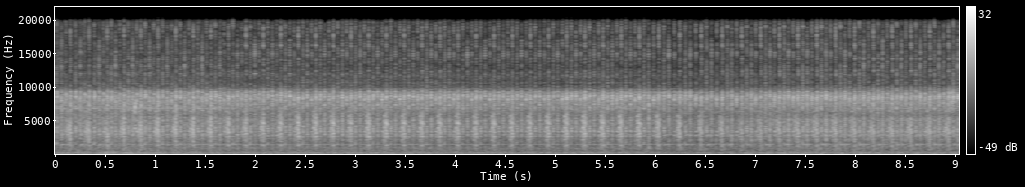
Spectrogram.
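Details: 2012 Kia Sportage 3, 95,000 km, engine hot at 80°C idle: light, sharp ticking several times a second, steady; knock seems louder when hot, unchanged by disconnecting plug wires one by one; cause not pinned down, owner fears overhaul.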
